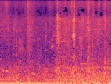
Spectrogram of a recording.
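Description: Wind buffeting a handheld phone's microphone as a steady low rumble while walking outdoors, with scattered light clicks of footsteps.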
